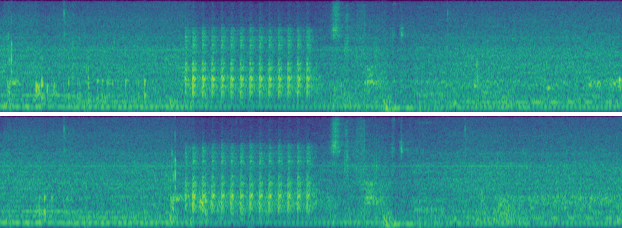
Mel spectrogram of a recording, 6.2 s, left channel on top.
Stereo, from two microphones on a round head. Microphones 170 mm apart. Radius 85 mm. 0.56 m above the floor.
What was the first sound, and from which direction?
A gunshot, 5° left (ahead or behind).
